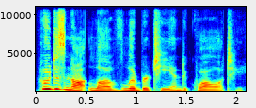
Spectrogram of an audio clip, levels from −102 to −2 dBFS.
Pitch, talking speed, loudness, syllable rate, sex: 205 Hz, 200 wpm, -18 LUFS, 5.8 syllables/s, female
